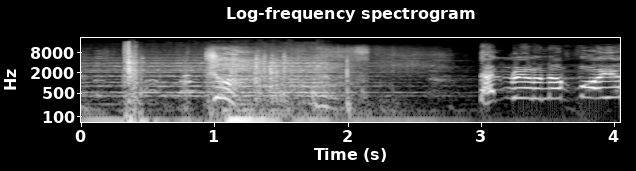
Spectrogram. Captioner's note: groans; grunts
